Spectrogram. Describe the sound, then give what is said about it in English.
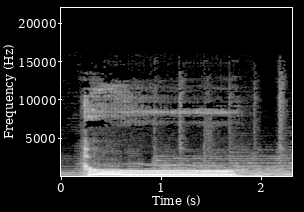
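A dog lets out one odd, drawn-out vocal noise while being played with, a steady howl-like whine held for about a second and a half before dropping off. It's loud, with no talking. “she makes this really weird noise when you play with her, but I don't even know how to, like, make an imitation of it.”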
